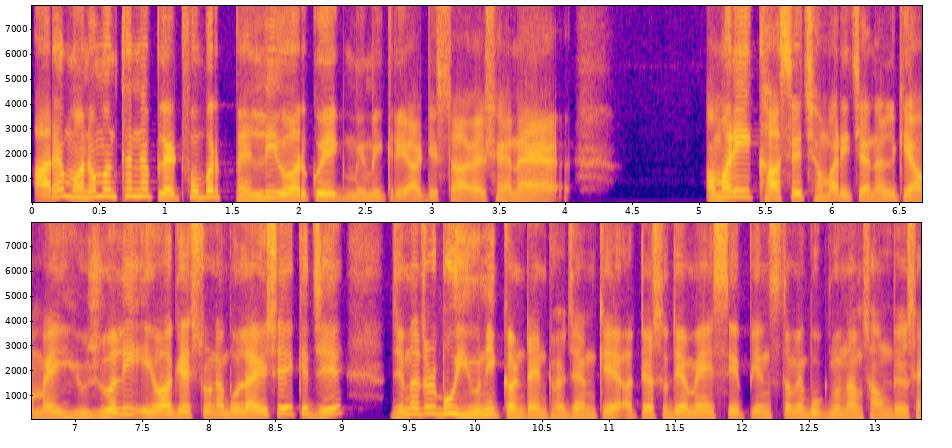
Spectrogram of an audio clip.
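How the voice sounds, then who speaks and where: Podcast host guy, pretty high voice, crisp and dry, asks stuff and mixes in english. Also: quick pace, a little mellow, no room sound. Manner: asks open questions, mixes in English phrases. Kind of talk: casual interview hosting.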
